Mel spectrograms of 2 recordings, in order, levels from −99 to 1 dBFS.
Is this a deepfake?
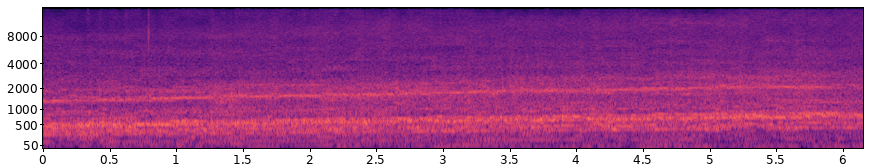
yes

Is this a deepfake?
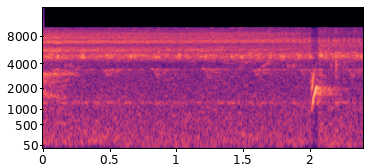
no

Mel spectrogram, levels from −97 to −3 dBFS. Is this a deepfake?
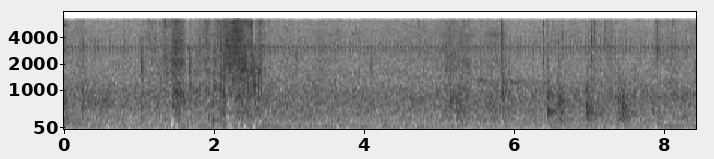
no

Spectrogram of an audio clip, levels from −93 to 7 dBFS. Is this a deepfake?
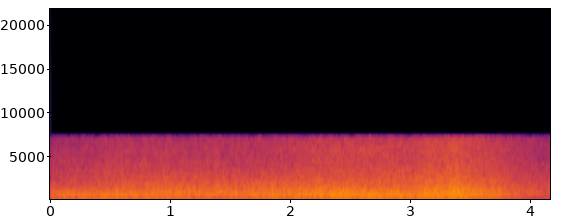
no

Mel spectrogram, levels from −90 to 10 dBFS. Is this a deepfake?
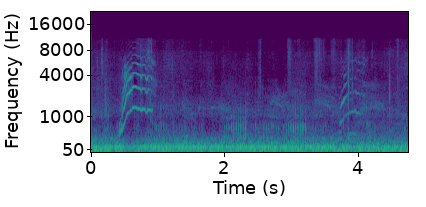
no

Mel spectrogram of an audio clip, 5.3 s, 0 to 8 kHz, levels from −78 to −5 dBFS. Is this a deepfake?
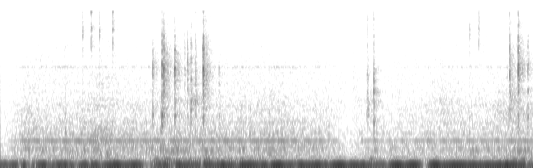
no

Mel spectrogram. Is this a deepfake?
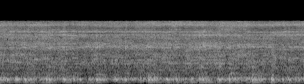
yes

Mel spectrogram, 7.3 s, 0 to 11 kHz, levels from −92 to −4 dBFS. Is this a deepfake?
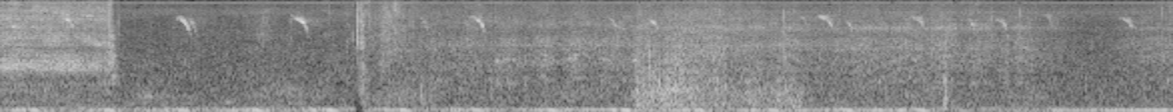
no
